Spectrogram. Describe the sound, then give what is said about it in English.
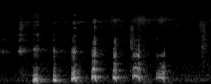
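A dog scratches its neck, its collar jingling and rattling in a quick, steady rhythm of about ten shakes that fade slightly toward the end. “my dog is scratching his neck and rattling his collar for you.”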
